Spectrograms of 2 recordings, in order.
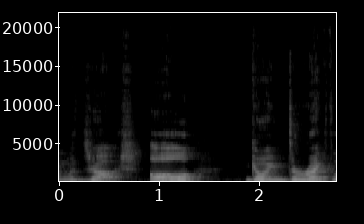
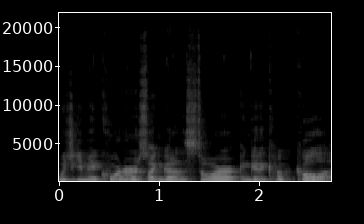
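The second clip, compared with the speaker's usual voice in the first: ordinary talk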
